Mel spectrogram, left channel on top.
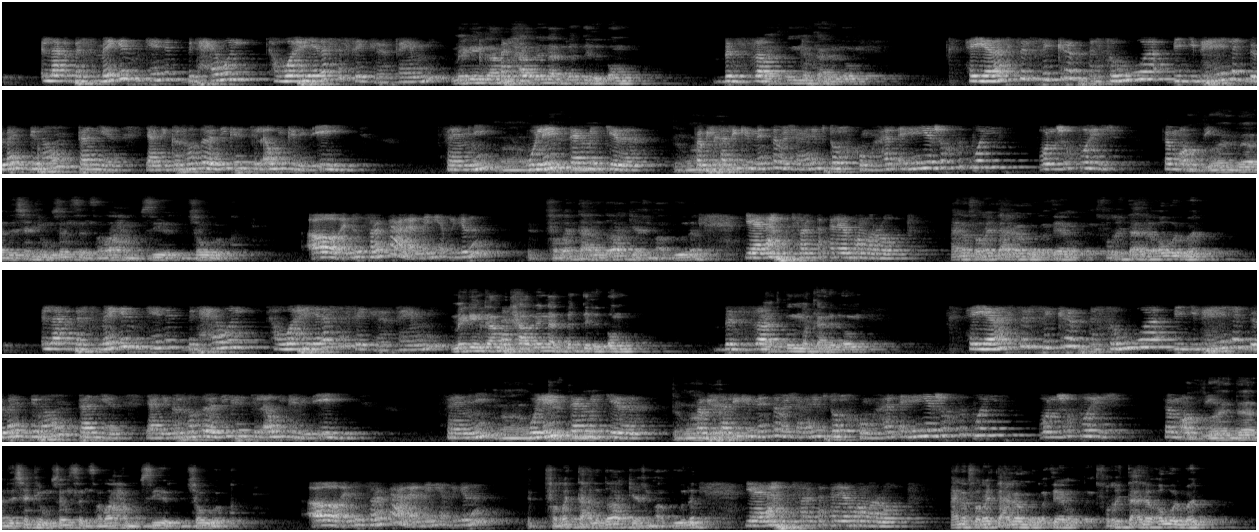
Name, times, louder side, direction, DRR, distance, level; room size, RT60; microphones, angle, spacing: voice 1, 0.4-2.4 2.7-4.3 4.9-5.1 7.1-7.6 9.6-16.0 17.0-17.4 17.8-18.9 19.5-22.5 22.9-23.7 24.2-24.7 28.1-29.9 32.1-34.0, left 1 dB, 50° left, -1 dB, 0.7 m, -20 dB
voice 2, 4.5-6.3 7.6-8.6 17.5-18.5 19.3-19.9 24.3-27.3 30.3-32.1 34.6-37.0, right 2 dB, 50° right, 5 dB, 0.3 m, -22 dB
3.0 x 2.0 x 2.9 m, 0.85 s
head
